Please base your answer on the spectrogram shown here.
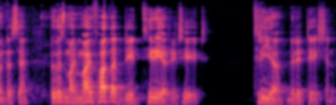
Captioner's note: non-english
